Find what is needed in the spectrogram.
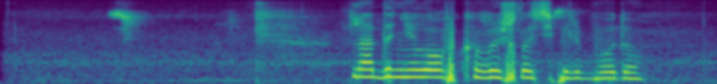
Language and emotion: Russian, neutral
